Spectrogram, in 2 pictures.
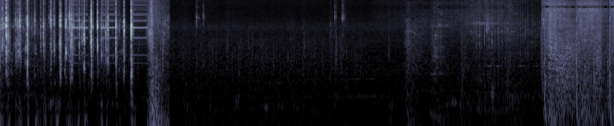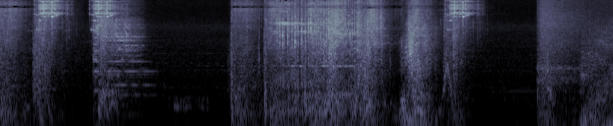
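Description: Magic blasts and clashing blows burst out in a fast fight.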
